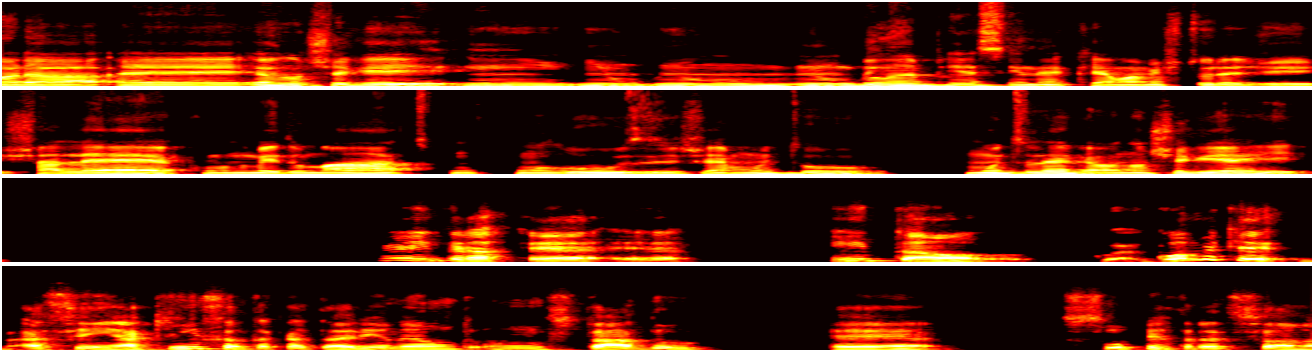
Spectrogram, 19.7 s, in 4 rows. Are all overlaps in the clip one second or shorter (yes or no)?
yes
